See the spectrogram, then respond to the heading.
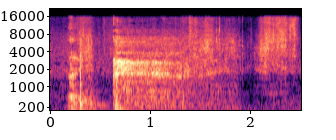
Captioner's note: hhh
